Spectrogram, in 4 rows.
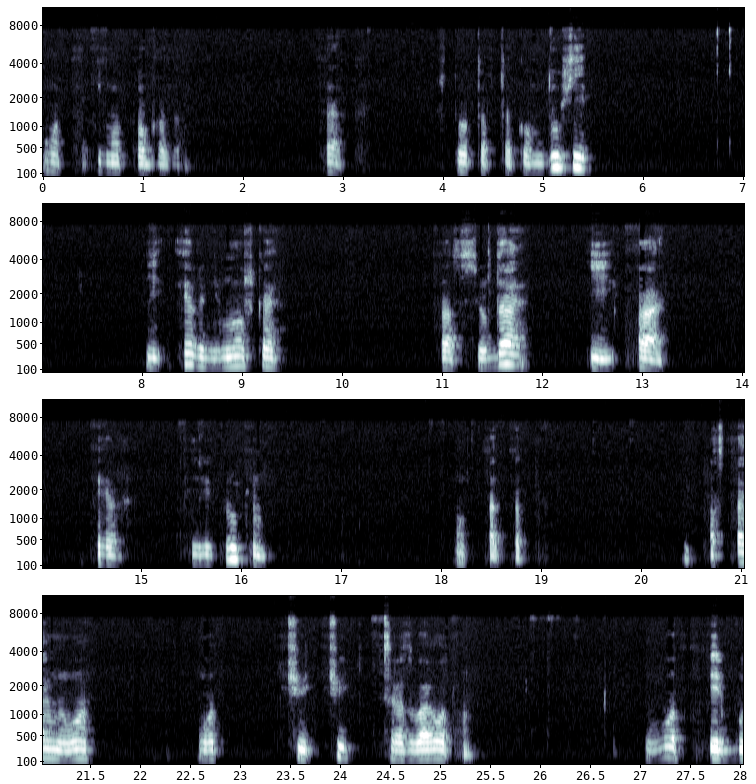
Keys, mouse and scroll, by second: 0.5 middle click, 5.0 middle click, 6.6 click, 8.0 r, 12.8 a, 14.3 r, 17.0 g, 18.2 middle click, 19.9 middle click, 21.2-21.7 scroll down 1, 22.0 r, 25.2 g, 26.4 middle click.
